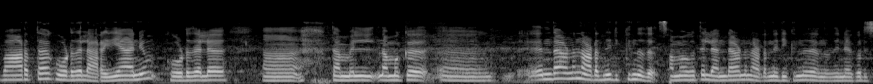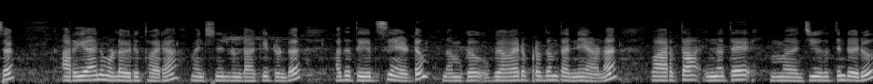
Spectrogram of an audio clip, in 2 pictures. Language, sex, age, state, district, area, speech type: Malayalam, female, 60+, Kerala, Idukki, rural, spontaneous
